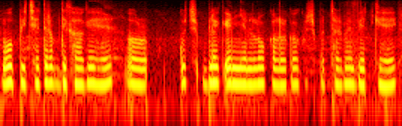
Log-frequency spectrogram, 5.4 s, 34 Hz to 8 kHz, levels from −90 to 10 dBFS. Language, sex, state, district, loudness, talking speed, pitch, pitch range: Hindi, female, Arunachal Pradesh, Longding, -17 LUFS, 210 wpm, 210 Hz, 205-220 Hz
